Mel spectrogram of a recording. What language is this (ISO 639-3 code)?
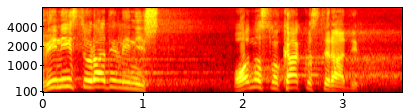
srp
